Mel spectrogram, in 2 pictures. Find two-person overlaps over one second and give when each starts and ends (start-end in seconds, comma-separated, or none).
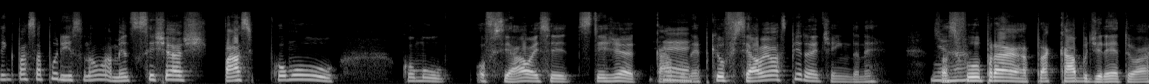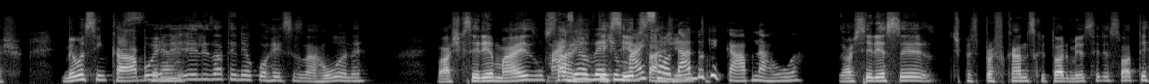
16.9-18.6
